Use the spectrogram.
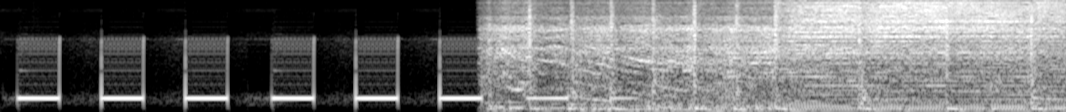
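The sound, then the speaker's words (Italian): A telephone busy tone sounds after the caller hangs up: six short, steady, evenly spaced beeps. A loud, dense wash of sound then abruptly takes over. “Ma perché ci ha sbattuto il telefono giù?”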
